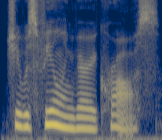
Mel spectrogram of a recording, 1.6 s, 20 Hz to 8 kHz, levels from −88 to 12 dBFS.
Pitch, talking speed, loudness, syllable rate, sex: 205 Hz, 185 wpm, -15 LUFS, 4.6 syllables/s, female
